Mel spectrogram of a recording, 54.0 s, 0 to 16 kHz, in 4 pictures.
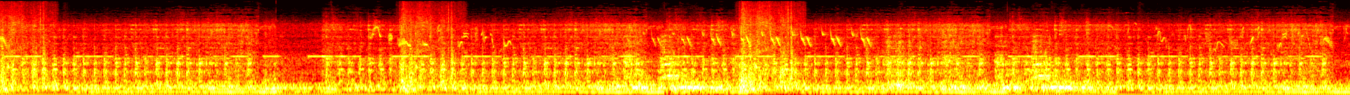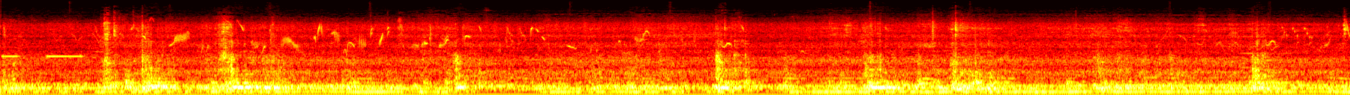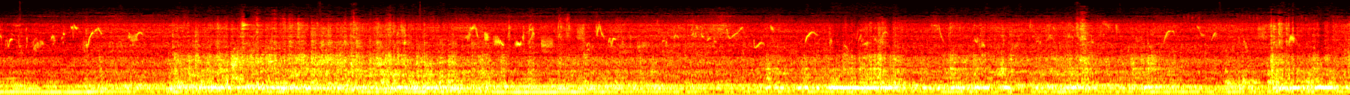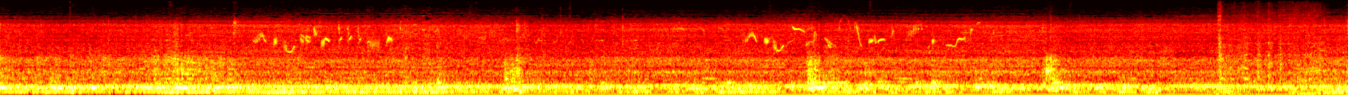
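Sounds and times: excavator diesel engine running: 0:00.0 - 0:53.9.

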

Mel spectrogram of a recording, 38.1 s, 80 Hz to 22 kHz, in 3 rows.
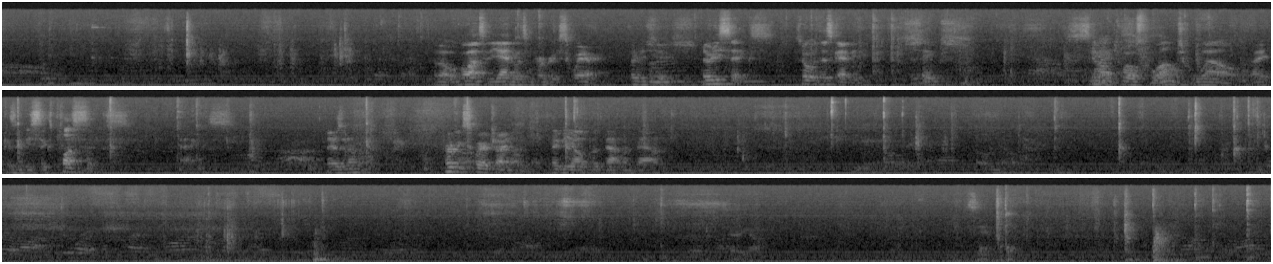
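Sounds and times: low room hum: 0:00.0 - 0:38.0
faint clicks and taps: 0:18.0 - 0:25.4.

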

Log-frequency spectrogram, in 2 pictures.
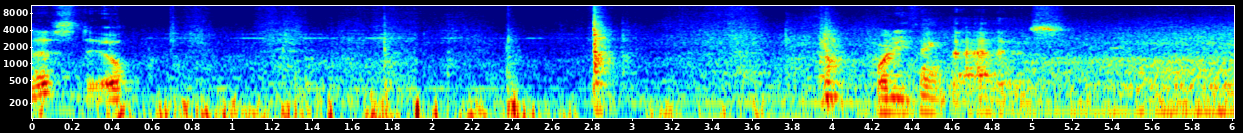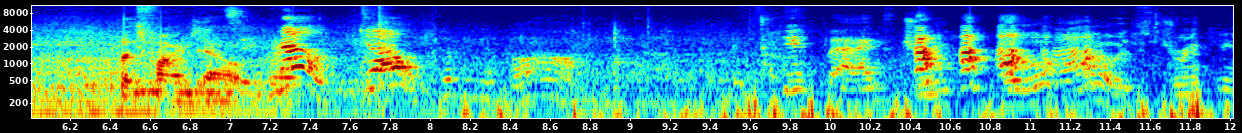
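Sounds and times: low rumble of breeze: 0:00.0 - 0:12.0.

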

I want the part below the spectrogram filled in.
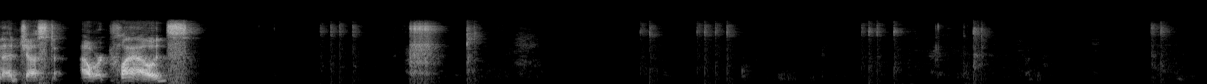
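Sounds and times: keyboard and mouse clicking: 0:02.6 - 0:04.9, 0:06.4 - 0:07.5, 0:08.6 - 0:10.0, 0:11.5 - 0:11.9.

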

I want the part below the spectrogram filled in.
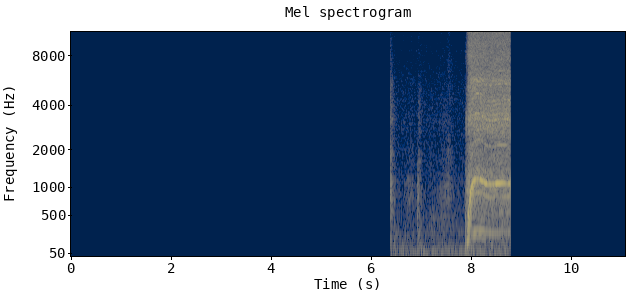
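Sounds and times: air cut-off tool whine: 0:07.9 - 0:08.8.

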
